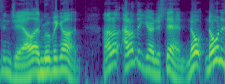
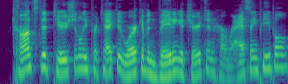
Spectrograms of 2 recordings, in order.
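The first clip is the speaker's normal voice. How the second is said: usual speaking voice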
